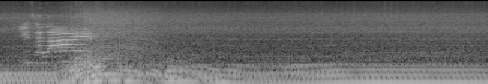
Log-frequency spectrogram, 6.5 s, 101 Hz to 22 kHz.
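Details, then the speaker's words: Lexus IS200 first start after same-day engine swap, on the lift, before warm-up; engine climbs through a rev then settles to steady even idle, no knock, runs pretty good. "the Lexus runs again and it runs actually pretty good"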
